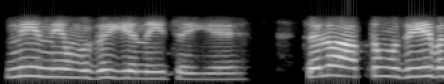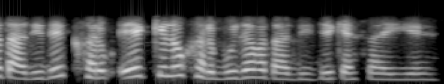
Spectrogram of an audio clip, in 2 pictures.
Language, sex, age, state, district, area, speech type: Hindi, female, 30-45, Rajasthan, Jaipur, urban, conversation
